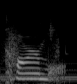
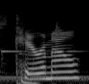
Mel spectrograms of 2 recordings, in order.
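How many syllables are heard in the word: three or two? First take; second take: two; three. First: The word is said with two syllables. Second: The word is said with three syllables. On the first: "I say caramel" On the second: "do you say it with three syllables?"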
